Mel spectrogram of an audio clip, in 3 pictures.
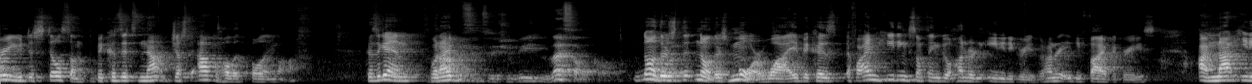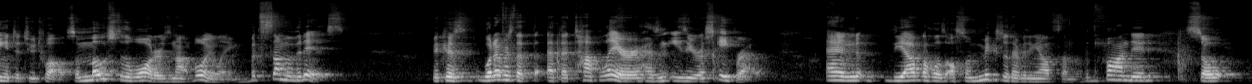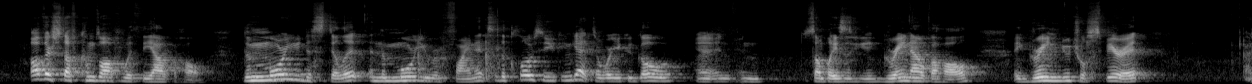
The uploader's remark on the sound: This shiur was delivered to the Sephardic Torah Center of the Main Line in Lower Merion, PA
